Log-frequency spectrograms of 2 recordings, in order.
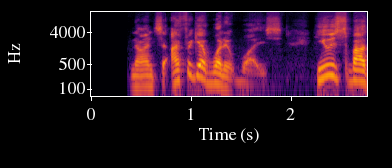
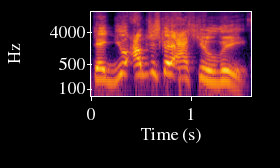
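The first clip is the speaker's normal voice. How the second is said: curt supervisor; 5 semitones higher, 7 dB louder than usual. Retold or imitated. Quoting the angry supervisor.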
